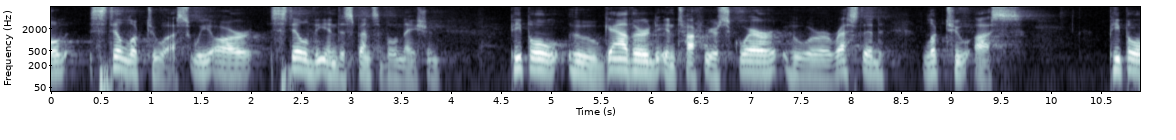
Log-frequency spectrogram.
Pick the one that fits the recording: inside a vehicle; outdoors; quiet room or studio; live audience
live audience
